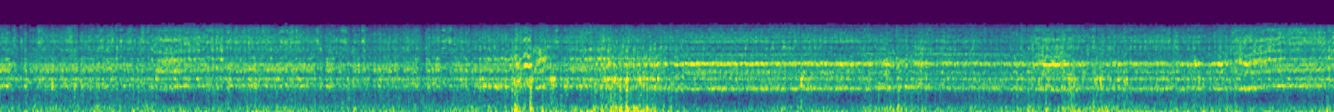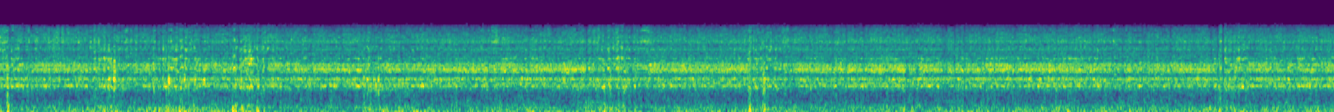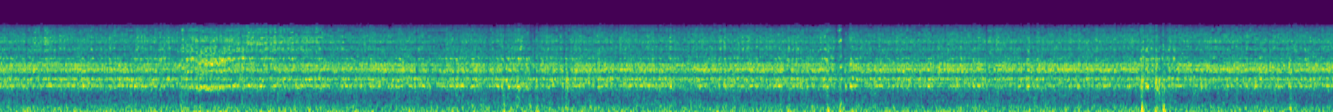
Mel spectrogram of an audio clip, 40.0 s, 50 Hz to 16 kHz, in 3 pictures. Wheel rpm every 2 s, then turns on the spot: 230, 230, 230, 210, 200, 200, 220, 230, 230, 230, 230, 230, 240, 230, 230, 230, 230, 230, 230, 230.
none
